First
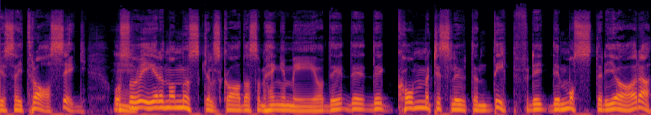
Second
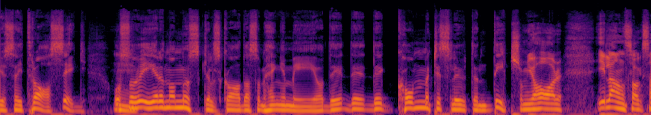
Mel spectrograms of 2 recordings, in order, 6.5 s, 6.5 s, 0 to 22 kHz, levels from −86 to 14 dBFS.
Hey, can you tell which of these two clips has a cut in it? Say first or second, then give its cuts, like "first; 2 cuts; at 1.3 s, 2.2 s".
second; 1 cut; at 5.1 s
